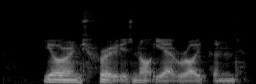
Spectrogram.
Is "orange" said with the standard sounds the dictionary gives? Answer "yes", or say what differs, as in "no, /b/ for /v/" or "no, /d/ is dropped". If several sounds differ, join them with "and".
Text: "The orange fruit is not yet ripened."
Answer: no, /ʒ/ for /dʒ/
